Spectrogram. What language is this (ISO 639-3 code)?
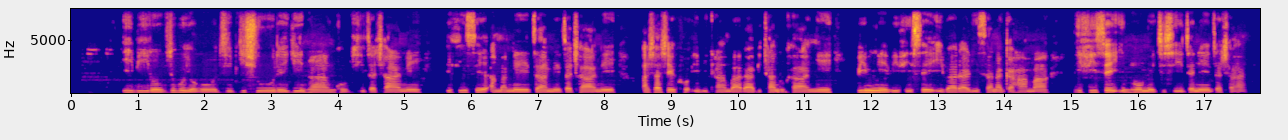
run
